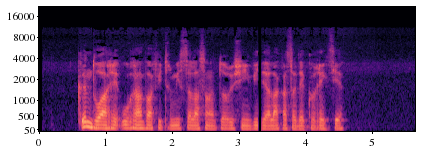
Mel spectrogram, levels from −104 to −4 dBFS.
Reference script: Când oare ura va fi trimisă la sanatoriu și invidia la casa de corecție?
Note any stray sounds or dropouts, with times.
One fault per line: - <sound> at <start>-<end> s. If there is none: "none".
- dropout at 3.3-3.3 s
